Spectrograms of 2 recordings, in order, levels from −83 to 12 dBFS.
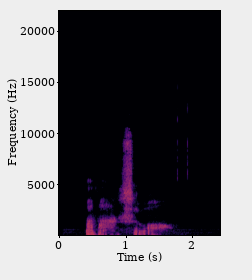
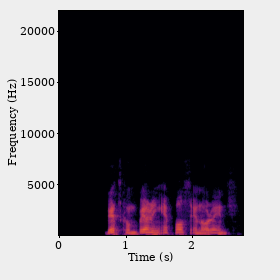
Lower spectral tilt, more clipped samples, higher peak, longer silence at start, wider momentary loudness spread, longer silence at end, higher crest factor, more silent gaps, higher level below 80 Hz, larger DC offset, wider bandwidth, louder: second, -3.5 dB/octave vs -7 dB/octave; neither; second, -18 dBFS vs -10 dBFS; second, 0.4 s vs 0.7 s; first, 10 LU vs 4 LU; first, 0.7 s vs 0.25 s; about the same, 24 dB vs 20 dB; neither; about the same, -68 dBFS vs -72 dBFS; neither; first, 13 kHz vs 7.2 kHz; second, -38 LUFS vs -29 LUFS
